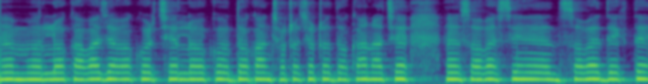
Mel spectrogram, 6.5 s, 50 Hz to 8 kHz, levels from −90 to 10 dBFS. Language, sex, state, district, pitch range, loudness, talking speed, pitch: Bengali, female, West Bengal, Purulia, 225-235 Hz, -12 LUFS, 165 wpm, 230 Hz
